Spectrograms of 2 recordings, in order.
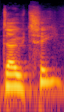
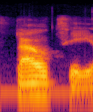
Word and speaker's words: Doughty: And Yeah, you've got these wing backs in Drama and now is it Doty? Do I pronounce it? it's Doughty, I think.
